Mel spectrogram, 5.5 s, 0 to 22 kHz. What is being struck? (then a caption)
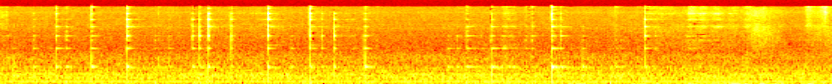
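Glass stemmed goblet. A clear, empty stemmed glass goblet with a gold rim and a small price sticker sits upside down on a table while its bowl is tapped with long black-painted nails using both hands. The taps come as a quick series of light, bright clinks, each with a short glassy ring around 830 Hz over a steady low hum.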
